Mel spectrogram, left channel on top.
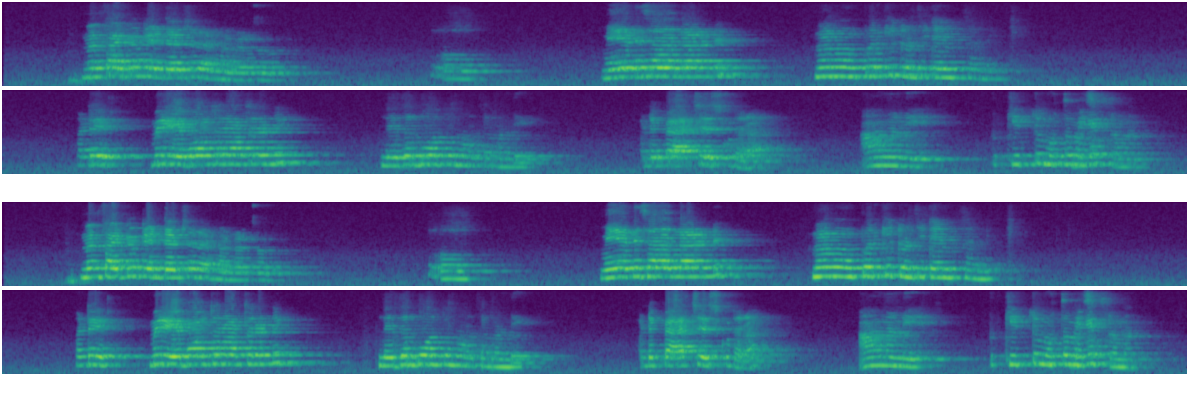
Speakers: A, on the right (about 60°); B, on the right (about 80°).
A: మేంమ్ ఫైవ్ టు టెన్ టైమ్స్మ్సి రాయ్ మాట్లాడతారు.
B: ఓ.
A: మీరు సాలేళ్లాళ్లమ్డి.
B: ఉ ఊపర్ కి ట్వంటీ టైమ్స్ అండి.
A: అంటే మీరు ఏ బాల్ తో ఆడతారండి.
B: లెదర్ బాల్ తో ఆడతామండి.
A: అంటే ప్యాచ్ ఏస్కుంటారా.
B: అవునండి ఇప్పుడు కిట్టి మొత్తం
A: వికెట్స్
B: వేసుకుంటాం.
